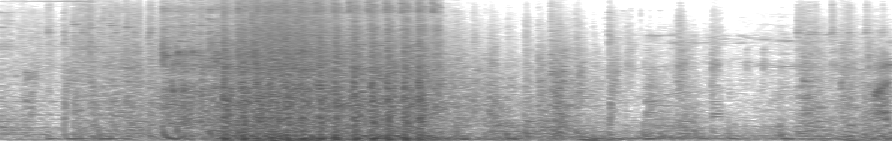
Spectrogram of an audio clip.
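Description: Turret gunfire in the game Aperture Desk Job comes as a dense rapid burst of sharp cracks with mechanical clatter, loudest in the middle, then broken clicks and rattles trailing off.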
